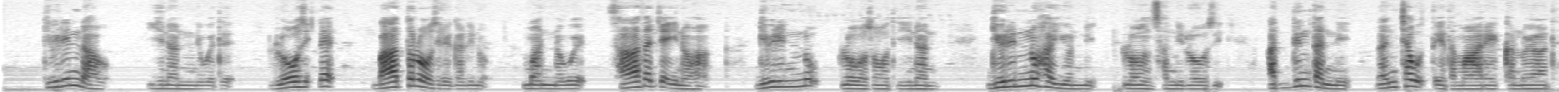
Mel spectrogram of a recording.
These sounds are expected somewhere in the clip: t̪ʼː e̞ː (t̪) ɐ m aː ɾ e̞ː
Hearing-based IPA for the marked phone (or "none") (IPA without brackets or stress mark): t̪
